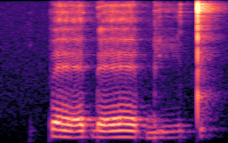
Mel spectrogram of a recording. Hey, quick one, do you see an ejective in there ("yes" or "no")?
no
